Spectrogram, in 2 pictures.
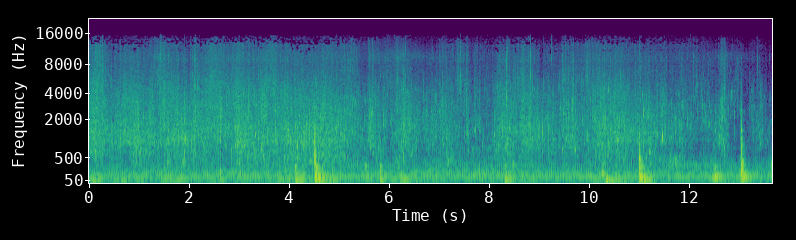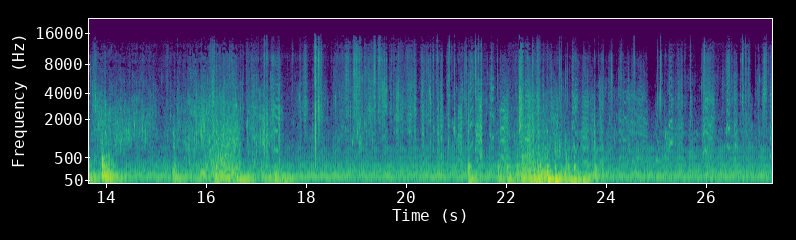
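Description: Paddle strokes splashing water along a small outrigger canoe, with scattered knocks against the boat. About halfway through, the paddling stops and the splashing fades, leaving occasional knocks and light clicks.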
